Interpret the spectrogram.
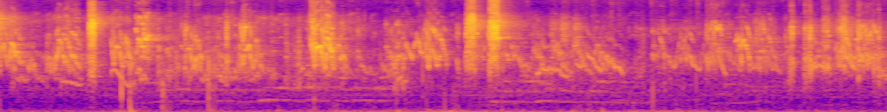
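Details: Budgerigars chattering in overlapping scratchy chirps and squawks, several birds calling at once, with faint clicks and a low hum behind them.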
